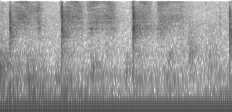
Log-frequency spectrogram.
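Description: A pen or marker scratches out a diagram in faint, scratchy strokes. A few separate short strokes sound at uneven intervals, with no voices.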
